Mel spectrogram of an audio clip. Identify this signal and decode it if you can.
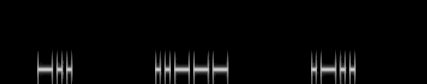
Morse code, heard as a keyed tone, about 25 wpm, spaced as for 9 wpm, 700 Hz. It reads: D2L
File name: Lesson 14e - Number 2 - Three Characters 25wpm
